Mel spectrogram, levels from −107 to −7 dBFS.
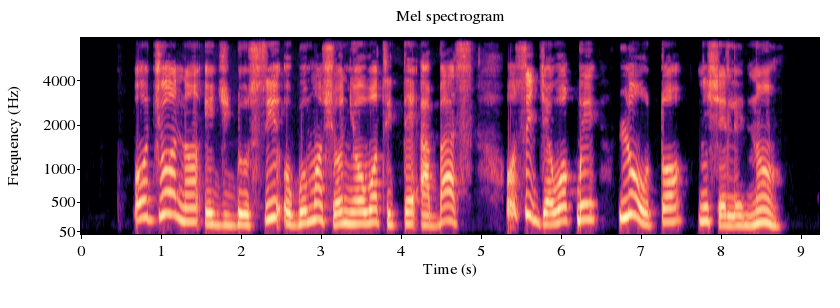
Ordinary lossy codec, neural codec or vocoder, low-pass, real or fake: none; none; 7.2 kHz; real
